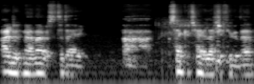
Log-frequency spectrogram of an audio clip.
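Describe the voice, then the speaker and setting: Raspy, put-on character voice from a man at medium pitch and a very fast pace. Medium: actual play.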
